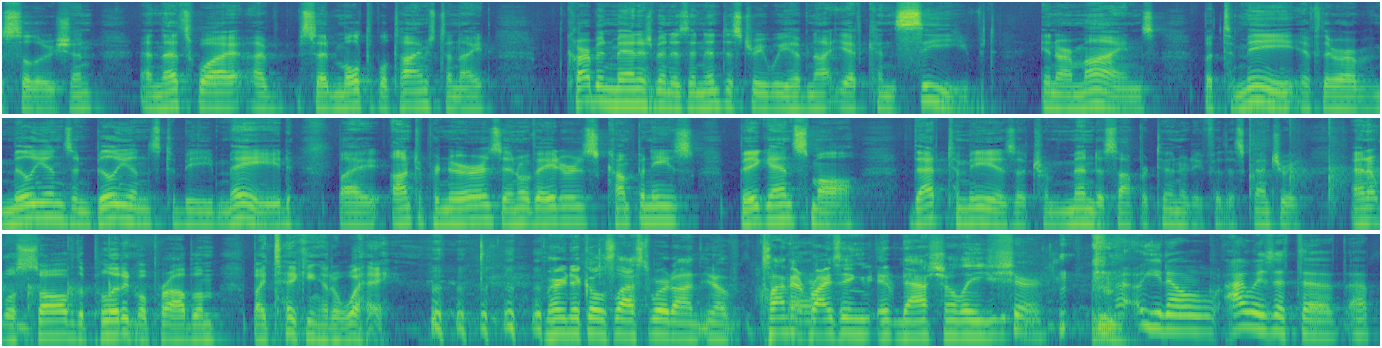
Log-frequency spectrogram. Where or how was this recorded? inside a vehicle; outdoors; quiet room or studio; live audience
live audience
